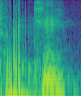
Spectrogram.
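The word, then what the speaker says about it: Choutka: It's pronounced Hootke, C-H-O-U-T-K-A. C-H-O-U-T-K-A.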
